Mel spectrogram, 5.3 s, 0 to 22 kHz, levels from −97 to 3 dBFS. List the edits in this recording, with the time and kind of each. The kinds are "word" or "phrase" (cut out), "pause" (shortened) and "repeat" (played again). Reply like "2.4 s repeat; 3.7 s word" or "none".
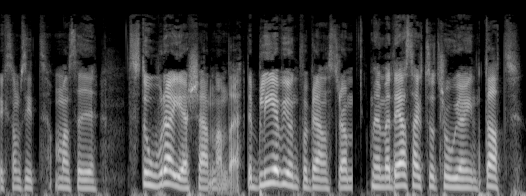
1.3 s word; 2.4 s pause; 3.0 s word; 3.5 s word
